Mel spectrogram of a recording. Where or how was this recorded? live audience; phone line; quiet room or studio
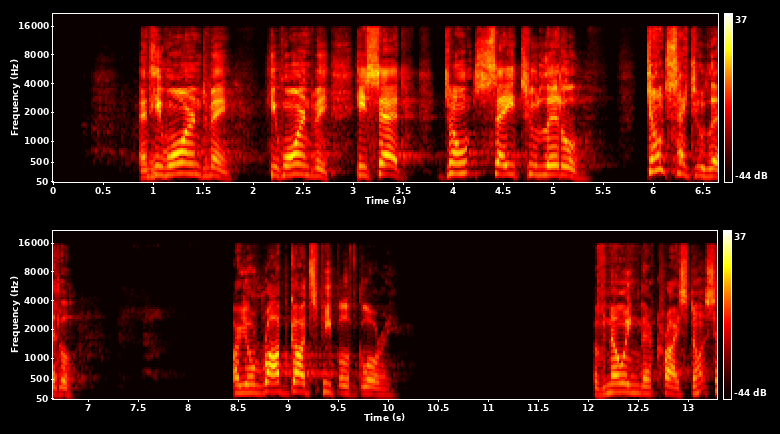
live audience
